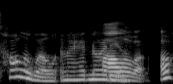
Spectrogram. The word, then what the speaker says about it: Hallowell: pronouncing that right M I said Hallowell the whole time I was writing it and then when I was talking to the a b producer turns out it's Hollowell and I had no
